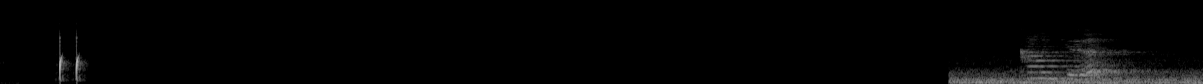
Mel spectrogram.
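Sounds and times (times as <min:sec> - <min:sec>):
cartoon plop sound effects: 0:00.6 - 0:00.9.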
